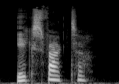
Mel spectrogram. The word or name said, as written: X-faktor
